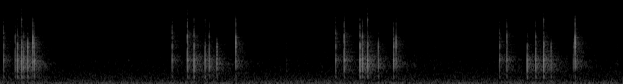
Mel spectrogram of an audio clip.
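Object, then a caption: Plastic makeup palette. A makeup palette is tapped slowly with long nails. Several clusters of short, crisp, bright clicks come in bursts separated by pauses over a quiet background.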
